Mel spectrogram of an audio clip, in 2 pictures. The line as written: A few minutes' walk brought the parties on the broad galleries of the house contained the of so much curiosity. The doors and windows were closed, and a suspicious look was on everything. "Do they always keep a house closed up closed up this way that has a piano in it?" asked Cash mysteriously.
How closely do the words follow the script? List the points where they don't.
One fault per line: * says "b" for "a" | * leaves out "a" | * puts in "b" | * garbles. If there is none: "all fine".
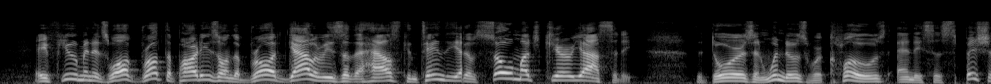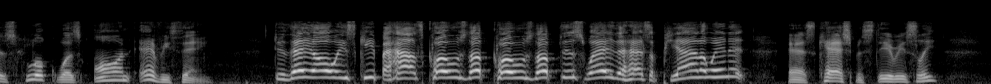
all fine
